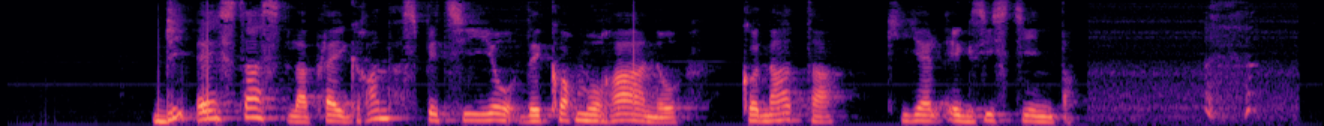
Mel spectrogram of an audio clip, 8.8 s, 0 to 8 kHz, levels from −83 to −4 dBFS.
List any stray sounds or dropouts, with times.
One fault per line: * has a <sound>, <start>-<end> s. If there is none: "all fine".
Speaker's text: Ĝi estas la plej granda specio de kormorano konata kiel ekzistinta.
* has a cough, 8.0-8.5 s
